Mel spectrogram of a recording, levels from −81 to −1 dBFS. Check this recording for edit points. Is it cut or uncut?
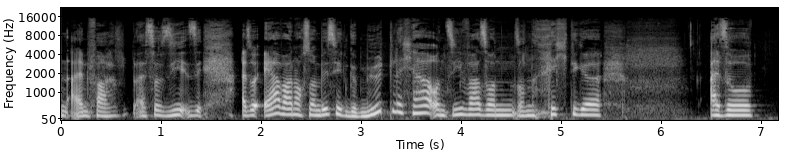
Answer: uncut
